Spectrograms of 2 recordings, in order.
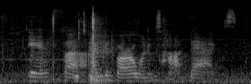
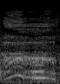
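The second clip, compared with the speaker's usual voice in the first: quick gasp of delight, pitched up; sharp delighted gasp; 8 semitones higher, 4 dB quieter than usual. Retold or imitated. Gasp in mock delight. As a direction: hikers gasp at the news of a motel, gasping. Hikers' eyes light up.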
